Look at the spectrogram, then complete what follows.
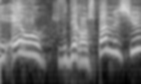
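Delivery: slightly annoyed tone. Scripting what to say to someone, in a slightly annoyed tone. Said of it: "avec un ton quand même légèrement agacé".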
